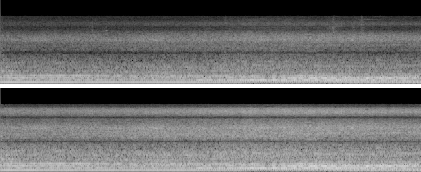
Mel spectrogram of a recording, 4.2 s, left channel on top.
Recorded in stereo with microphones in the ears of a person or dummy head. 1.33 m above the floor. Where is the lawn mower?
55° right (ahead or behind).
